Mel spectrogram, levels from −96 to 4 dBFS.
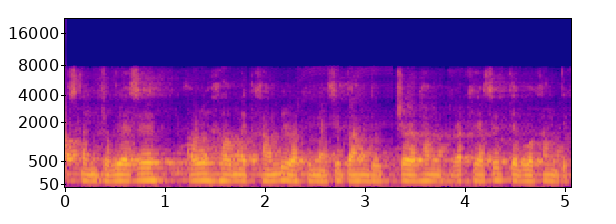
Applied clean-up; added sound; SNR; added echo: neural separator model SepFormer DNS4.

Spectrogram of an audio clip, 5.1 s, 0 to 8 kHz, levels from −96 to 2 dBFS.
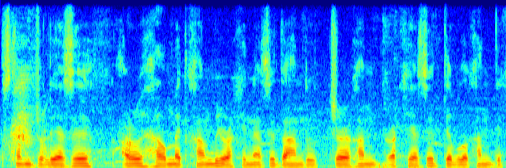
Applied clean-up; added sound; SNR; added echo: none; none; none; none.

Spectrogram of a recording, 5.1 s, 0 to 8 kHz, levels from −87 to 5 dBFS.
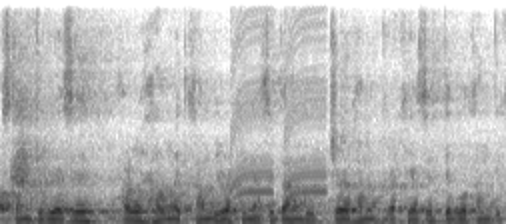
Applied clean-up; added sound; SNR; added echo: none; Alarm; 17 dB; reverberation time 2.8 s.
